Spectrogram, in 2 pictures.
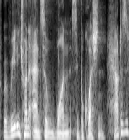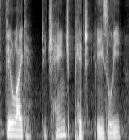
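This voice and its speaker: A man's voice: on the low side, expressive, moderate pace, a bit bright. Earnest male singing teacher. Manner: earnest, explanatory, frequent "you know" fillers. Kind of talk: singing lesson to camera.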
